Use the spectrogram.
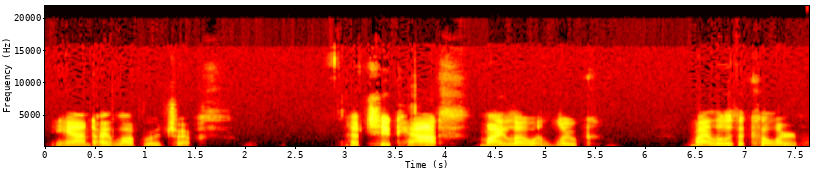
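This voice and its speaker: A woman's voice: medium pitch, gravelly, dry recording, dull audio. A woman in her forties, a teacher, introducing herself in a strong voice that carries, with a slight slur on her S sounds. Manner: lists things in short even phrases. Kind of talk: personal self-introduction monologue.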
